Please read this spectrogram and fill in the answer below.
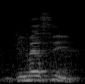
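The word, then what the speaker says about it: Dematiaceae: Family है डीमेसी डाई और डीमेसी, T silent रही यहाँ, डीमेसी।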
